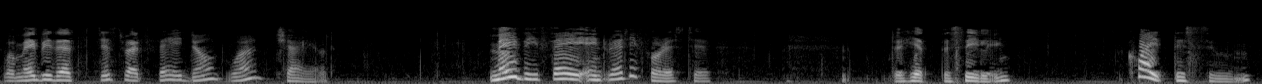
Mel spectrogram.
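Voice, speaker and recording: A woman's voice: lowish voice, very animated, takes it slowly, long pauses, no room sound, heavily acted. An actress playing a kindly, patient older small-town mother in a 1950s radio soap, speaking in a folksy, hesitant, soothing way. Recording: dull, noisy 1950s radio recording.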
